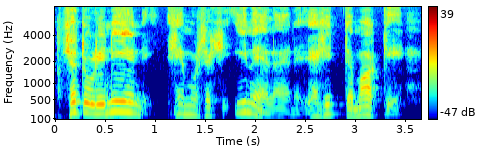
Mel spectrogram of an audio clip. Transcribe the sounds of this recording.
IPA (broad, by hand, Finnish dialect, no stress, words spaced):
se tuli niːn semːosˑeks imelæi̯ne jɑ sitːe mɑkeː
